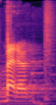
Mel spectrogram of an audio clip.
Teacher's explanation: você vai apagar esse fonema caipira, essa retroflexa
